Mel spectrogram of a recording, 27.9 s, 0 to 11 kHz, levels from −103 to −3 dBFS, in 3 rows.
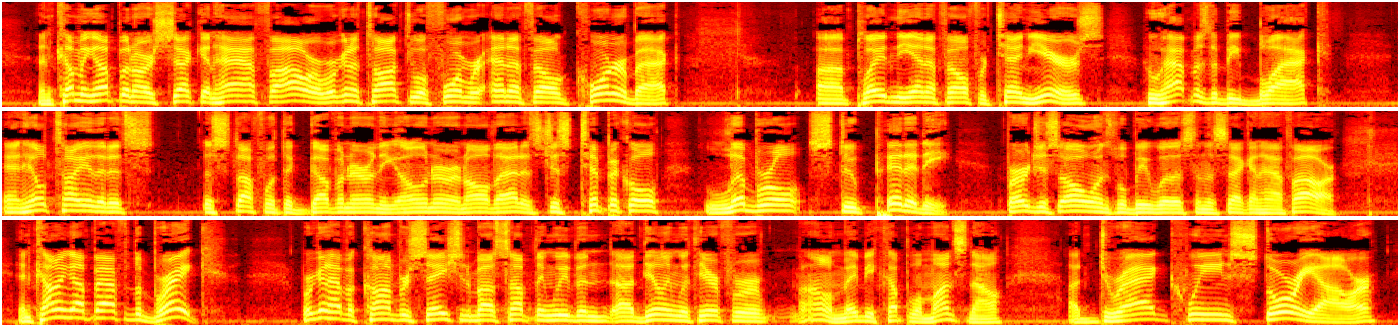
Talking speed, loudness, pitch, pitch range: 210 wpm, -15 LUFS, 140 Hz, 120-165 Hz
